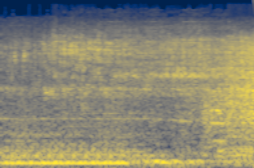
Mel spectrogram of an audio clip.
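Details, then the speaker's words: Vehicle that will not move in gear, engine started in Park: hissing, gushing spray of fluid over the running engine; punctured transmission cooler line dumping fluid. "what the hell oh it's punctured right here wait a minute oh hold on let me grab a bucket"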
